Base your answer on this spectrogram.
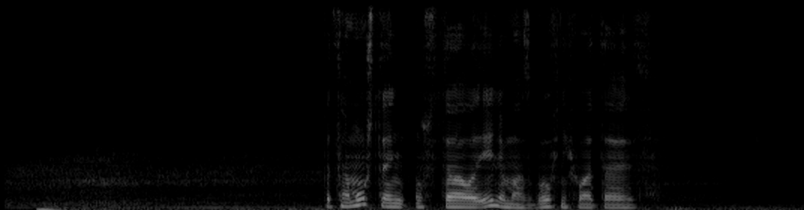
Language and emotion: Russian, neutral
